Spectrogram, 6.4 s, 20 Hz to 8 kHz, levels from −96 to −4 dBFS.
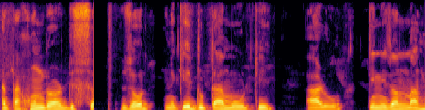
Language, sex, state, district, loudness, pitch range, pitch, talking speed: Assamese, male, Assam, Sonitpur, -15 LUFS, 125-150 Hz, 135 Hz, 95 wpm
